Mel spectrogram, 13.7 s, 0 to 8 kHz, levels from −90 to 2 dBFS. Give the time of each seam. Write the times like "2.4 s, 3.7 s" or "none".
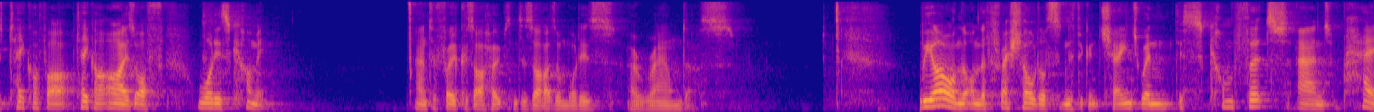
9.2 s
